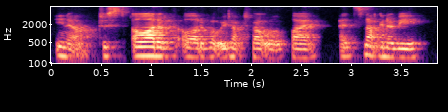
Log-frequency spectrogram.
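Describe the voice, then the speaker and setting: A woman on a panel answering questions about music videos in a relaxed way, thinking out loud. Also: low-pitched, fast. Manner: relaxed, thinks aloud with fillers. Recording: roomy echo.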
